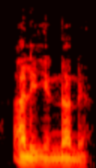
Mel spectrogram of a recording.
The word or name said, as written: alì innánw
